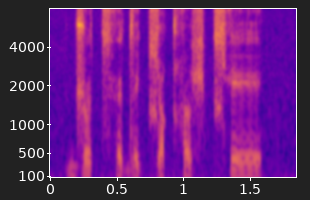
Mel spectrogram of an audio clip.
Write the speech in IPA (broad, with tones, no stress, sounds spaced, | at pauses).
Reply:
ɖ͡ʐ o˥ t͡sʰ ə˧˩ d ɐ˧ t͡ɕ o˩˧ qʰ ɐ˧˩ ʂ t͡ɕʰ e˥˧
